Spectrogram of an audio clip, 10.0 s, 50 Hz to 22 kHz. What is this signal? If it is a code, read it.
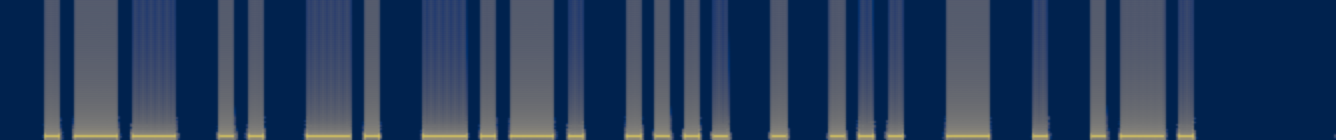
Morse code, heard as a keyed tone, about 11 wpm, 700 Hz. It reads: WINCHESTER
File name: 11 WPM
